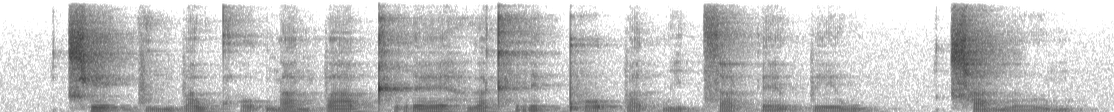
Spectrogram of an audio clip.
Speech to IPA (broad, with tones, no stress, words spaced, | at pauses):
t͡ɕʰeː˥˩k̚fɯ˨˩ŋba˦˥w kʰɔ˨˩ʔŋa˧ŋpaː˦˥p̚ kʰrɛː˦˥hɯ˧a̯kʰre˥˩k̚ pʰɔ˦˥ʔpa˨˩t̚wi˦˥t̚ sa˨˩k̚ʔɛː˩˦wpeː˦˥w | t͡ɕʰa˨˩nlɤː˨˩m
